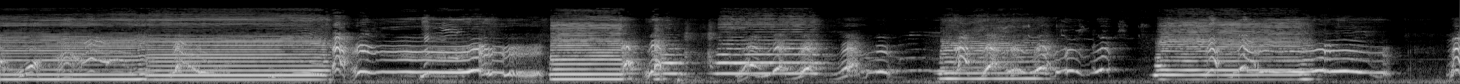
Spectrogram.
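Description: A Boston Terrier howls in wavering, bending tones alongside steady held saxophone notes.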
